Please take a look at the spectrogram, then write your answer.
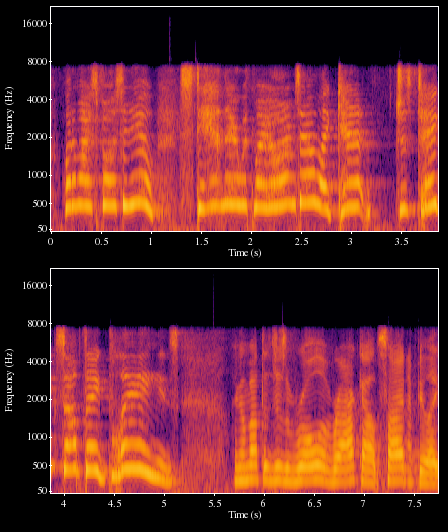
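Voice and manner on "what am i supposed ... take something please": mock desperate scream, very high. Retelling own past screaming in the back room about too much product: retelling a scream. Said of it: "screaming in the back room last night".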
